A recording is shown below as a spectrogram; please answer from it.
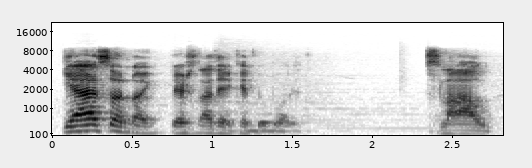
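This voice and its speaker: A game streamer with a husky, medium-pitched voice commentates casually. The talk rambles as thoughts are spoken aloud, with very lively intonation. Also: quick pace, faint music behind. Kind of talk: casual live gameplay commentary.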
